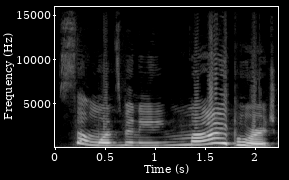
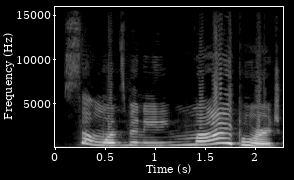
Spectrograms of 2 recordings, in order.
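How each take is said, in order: First: It is said in a high crying voice. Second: It is said in a high crying voice.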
